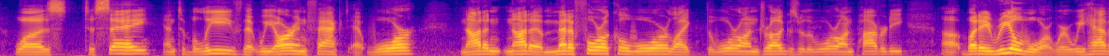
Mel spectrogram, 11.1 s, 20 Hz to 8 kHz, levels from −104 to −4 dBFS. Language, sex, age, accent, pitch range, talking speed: English, male, 40-59, American, 135-170 Hz, 195 wpm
